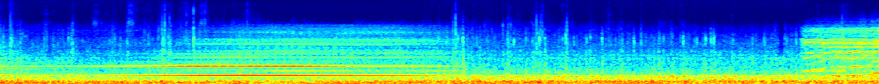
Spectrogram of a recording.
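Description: Steady low rumble of a moving car heard from inside the cabin, its tyres running over a paving-stone street, with scattered small clicks. A held tone at two pitches sits over the rumble from about a second in until about four and a half seconds in.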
